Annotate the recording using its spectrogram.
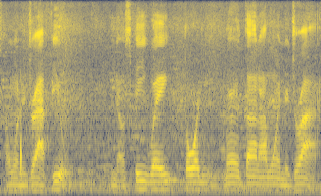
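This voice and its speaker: A man with a very deep, low pitch talks fairly quickly with ordinary pitch variation, and the room echo is audible. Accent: American. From Mississippi, US South. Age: 60s. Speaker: barbecue cook and food vlogger. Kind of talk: casual live-stream chat. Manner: animated, informal.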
